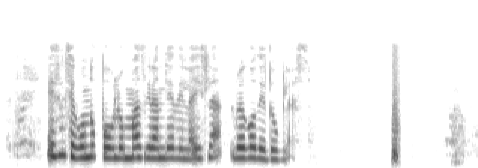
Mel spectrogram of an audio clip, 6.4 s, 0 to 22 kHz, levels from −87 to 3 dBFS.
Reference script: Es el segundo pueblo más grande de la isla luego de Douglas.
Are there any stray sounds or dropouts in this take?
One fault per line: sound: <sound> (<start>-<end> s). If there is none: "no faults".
sound: whoosh (5.2-5.3 s)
